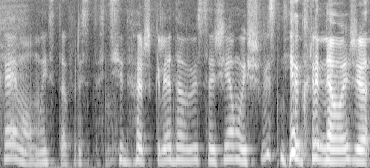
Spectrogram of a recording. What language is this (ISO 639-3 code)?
lit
